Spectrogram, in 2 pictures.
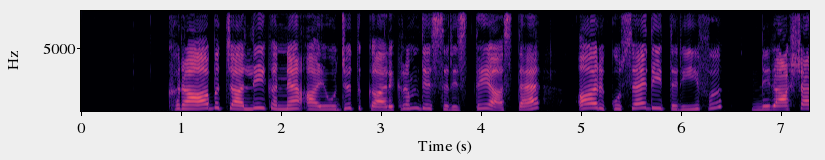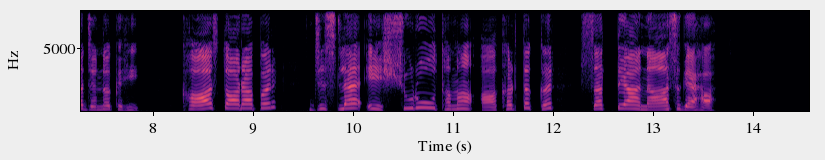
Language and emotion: Dogri, disgusted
